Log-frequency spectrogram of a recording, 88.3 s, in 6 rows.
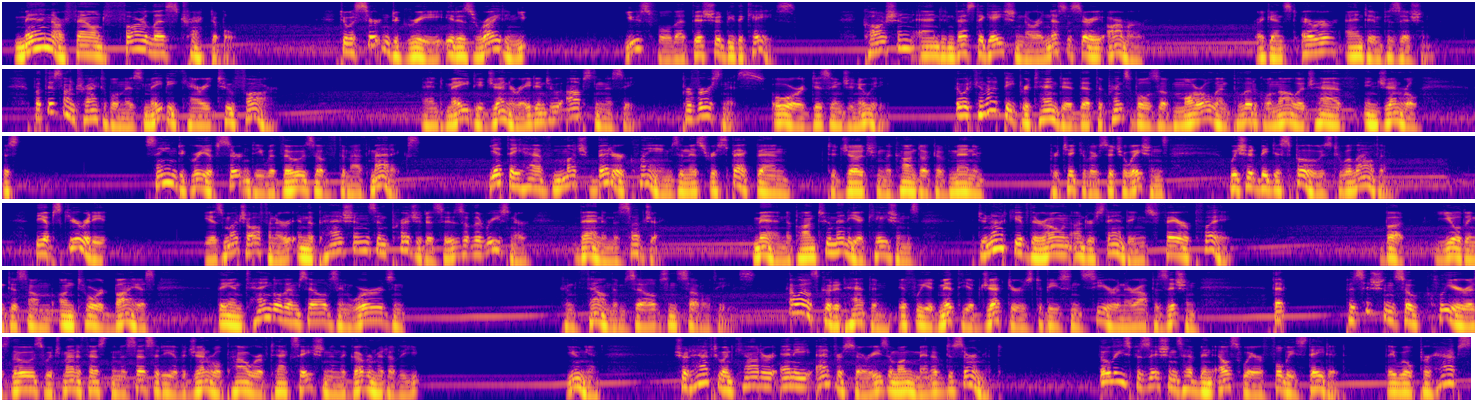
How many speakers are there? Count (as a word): one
